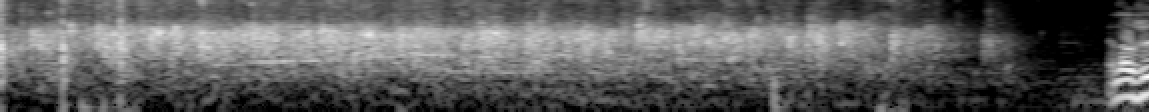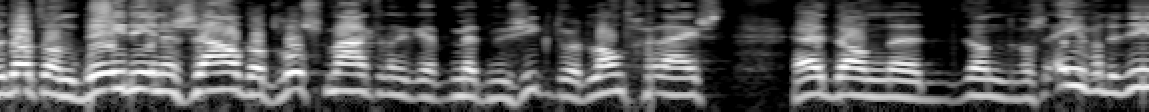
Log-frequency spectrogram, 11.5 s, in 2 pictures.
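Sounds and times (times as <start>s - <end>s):
audience applause: 0.0s - 5.2s
speech: 5.6s - 11.4s.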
